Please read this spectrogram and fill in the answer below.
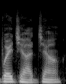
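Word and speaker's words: Weijia Jiang: I realized I was actually, I actually thought she was Wei Jiaxiong, but she's Wei Jiajiang. And when in previous episodes, I was mispronouncing her name.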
